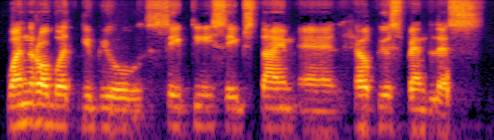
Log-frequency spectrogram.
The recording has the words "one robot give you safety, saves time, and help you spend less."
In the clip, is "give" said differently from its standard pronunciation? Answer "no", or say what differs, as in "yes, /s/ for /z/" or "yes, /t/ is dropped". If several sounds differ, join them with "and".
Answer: yes, /b/ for /v/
